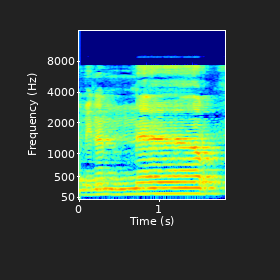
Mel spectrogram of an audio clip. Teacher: منن یہ بھی غن ہے، نون کو نون سے ملائیں گے، ادغام شمسی ہوگا.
